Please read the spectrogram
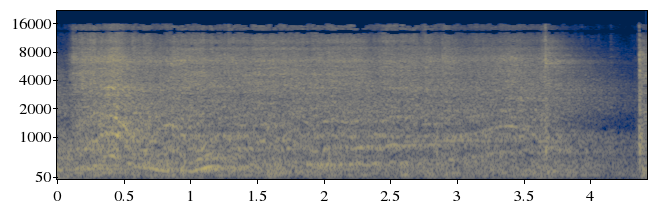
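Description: Car-wash bay vacuum running: a loud, steady rush of suction that starts abruptly just before and stops abruptly at the end.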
